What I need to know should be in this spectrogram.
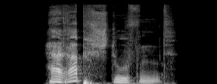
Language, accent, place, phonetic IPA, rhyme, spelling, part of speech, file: German, Germany, Berlin, [hɛˈʁapˌʃtuːfn̩t], -apʃtuːfn̩t, herabstufend, verb, De-herabstufend.ogg
- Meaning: present participle of herabstufen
